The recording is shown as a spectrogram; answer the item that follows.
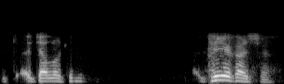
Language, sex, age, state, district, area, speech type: Kashmiri, male, 45-60, Jammu and Kashmir, Srinagar, urban, conversation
